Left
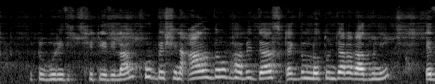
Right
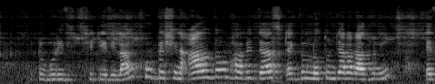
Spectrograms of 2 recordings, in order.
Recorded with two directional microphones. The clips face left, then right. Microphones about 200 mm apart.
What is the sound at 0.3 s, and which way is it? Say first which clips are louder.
A woman's voice: left 10 dB; 45° left (ahead or behind).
